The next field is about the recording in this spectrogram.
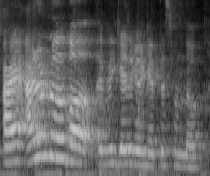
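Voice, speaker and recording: A woman's voice: a little high, lively intonation, racing, bright, forceful tone, echoey room, faint music behind. A young adult woman from Colombia, raised in the United States, chatting casually as she asks quiz questions. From born in Colombia, raised in the United States. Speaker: vlogger asking quiz questions. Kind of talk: casual chat. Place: indoor living room. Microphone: camera a few feet away.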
